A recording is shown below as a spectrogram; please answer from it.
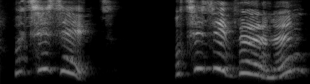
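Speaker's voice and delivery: high, loud rising panic; shrill plea to her husband; aunt begging her husband to explain the noise; panicked aunt. A narrator's reading. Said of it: "gasped Aunt Petunia".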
